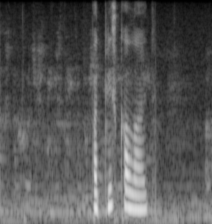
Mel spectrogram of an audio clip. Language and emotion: Russian, neutral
